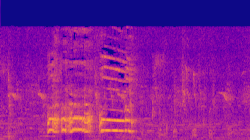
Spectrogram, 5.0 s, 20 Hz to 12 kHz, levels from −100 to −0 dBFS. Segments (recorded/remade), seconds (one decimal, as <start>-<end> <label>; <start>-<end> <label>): 0.0-5.0 recorded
